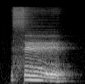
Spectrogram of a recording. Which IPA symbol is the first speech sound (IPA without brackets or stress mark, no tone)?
s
